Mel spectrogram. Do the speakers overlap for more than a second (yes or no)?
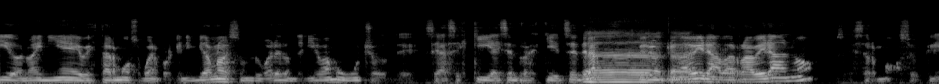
yes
